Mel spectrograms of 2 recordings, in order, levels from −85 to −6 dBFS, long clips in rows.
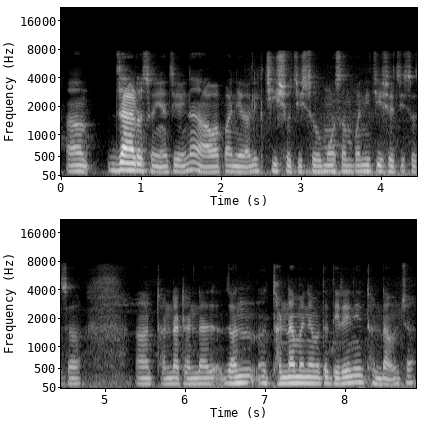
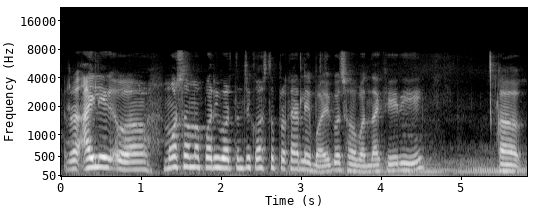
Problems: none marked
